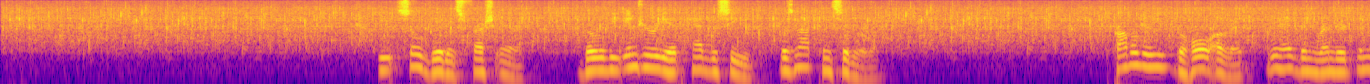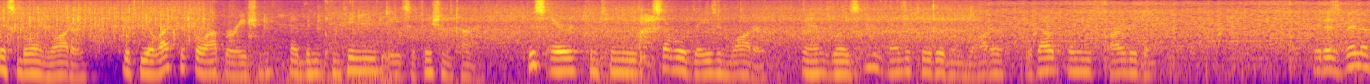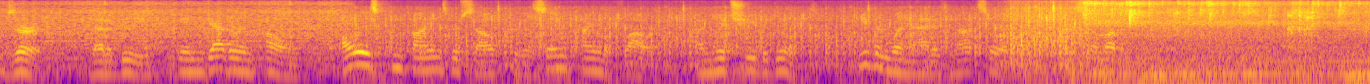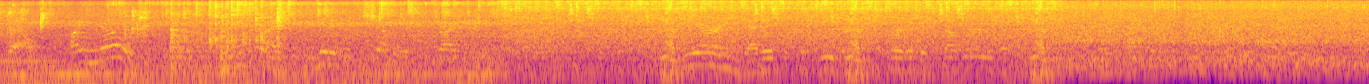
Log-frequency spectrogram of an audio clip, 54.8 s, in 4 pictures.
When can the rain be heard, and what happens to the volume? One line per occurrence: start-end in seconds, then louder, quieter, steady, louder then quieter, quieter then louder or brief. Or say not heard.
0.0-54.7 louder.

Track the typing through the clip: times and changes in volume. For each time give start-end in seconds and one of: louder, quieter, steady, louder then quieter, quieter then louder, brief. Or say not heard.
38.8-43.9 louder.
